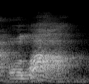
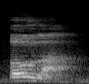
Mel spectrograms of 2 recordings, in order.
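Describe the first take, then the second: First: Hola with LA stressed; stress on wrong syllable. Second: Hola with O stressed and long; stress on second-to-last. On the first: Teacher shows what not to say, hola stressed on LA. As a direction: shift the accent to la in hola. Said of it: "Not hola". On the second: Teacher models the new word, hola stressed on O. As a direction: hit O in hola, falling on la. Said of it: "accent is gonna fall on the second to last syllable". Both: Shown as a demonstration.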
